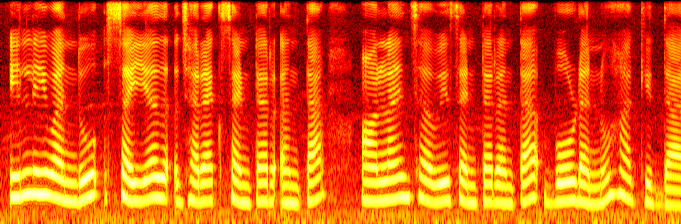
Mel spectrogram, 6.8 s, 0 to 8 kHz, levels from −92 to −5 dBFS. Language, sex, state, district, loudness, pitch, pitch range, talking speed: Kannada, female, Karnataka, Bidar, -15 LUFS, 210 Hz, 200-240 Hz, 105 wpm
